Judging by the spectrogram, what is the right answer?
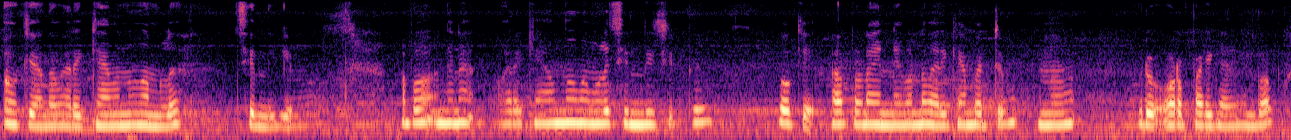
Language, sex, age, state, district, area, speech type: Malayalam, female, 30-45, Kerala, Idukki, rural, spontaneous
